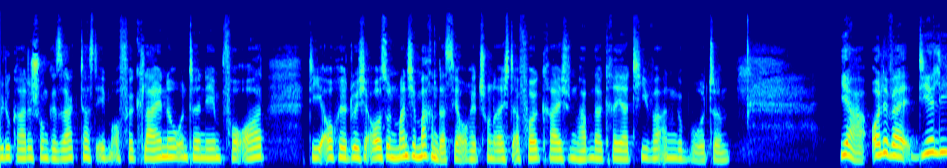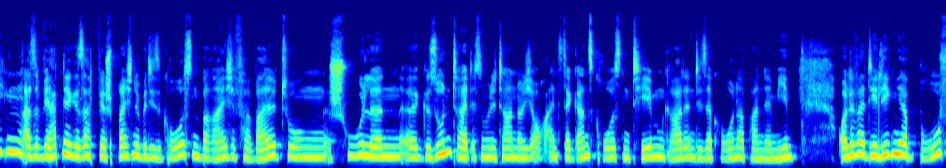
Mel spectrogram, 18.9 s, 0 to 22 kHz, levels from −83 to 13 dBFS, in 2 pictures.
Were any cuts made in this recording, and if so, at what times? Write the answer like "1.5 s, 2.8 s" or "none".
none

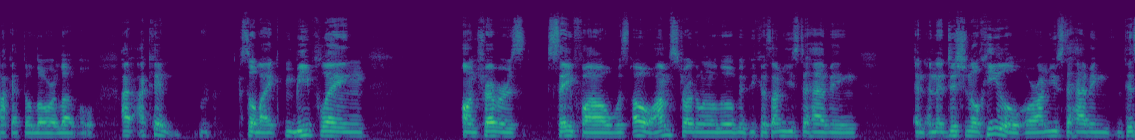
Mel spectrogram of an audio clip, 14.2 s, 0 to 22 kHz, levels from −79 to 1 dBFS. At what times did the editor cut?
1.5 s, 2.8 s, 7.8 s

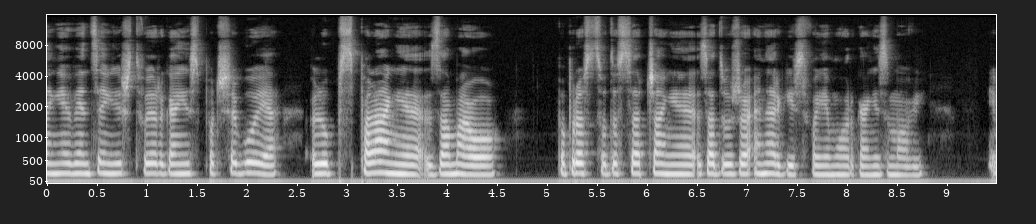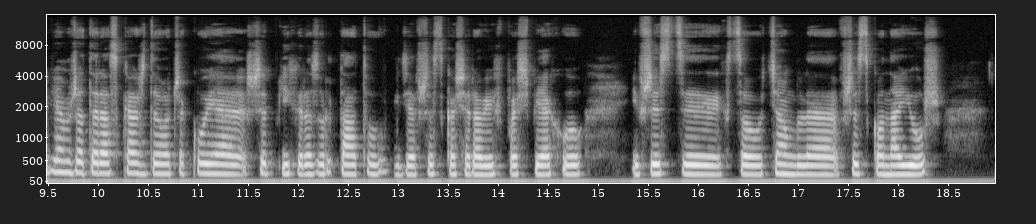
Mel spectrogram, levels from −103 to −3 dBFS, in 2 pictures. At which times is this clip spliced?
2.5 s, 9.3 s, 13.0 s

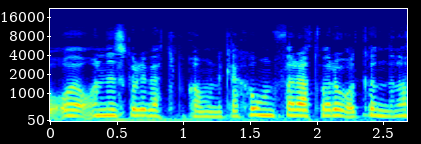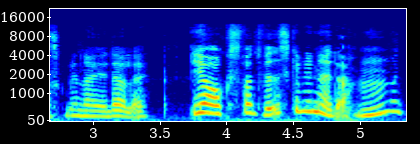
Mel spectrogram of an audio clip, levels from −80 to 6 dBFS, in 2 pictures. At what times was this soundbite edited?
none

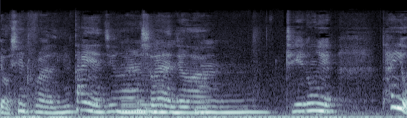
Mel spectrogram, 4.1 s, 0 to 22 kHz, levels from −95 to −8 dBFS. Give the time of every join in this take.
none

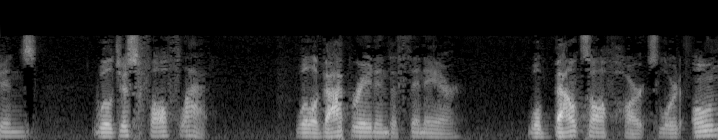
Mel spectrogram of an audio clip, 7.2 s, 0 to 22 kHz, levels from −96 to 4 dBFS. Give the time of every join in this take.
none

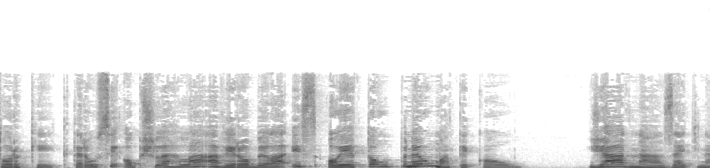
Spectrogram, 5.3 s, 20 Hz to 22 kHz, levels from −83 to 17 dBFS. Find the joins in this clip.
4.3 s

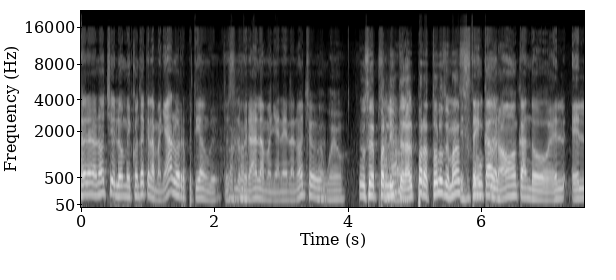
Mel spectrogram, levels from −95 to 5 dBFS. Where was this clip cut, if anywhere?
4.2 s

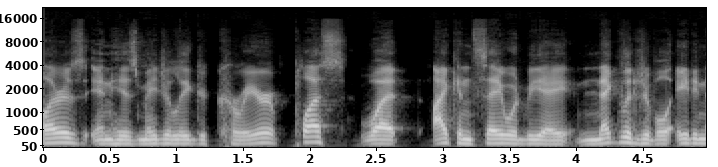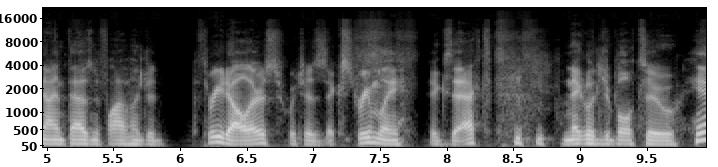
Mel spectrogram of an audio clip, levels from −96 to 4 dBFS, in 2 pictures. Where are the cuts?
8.8 s

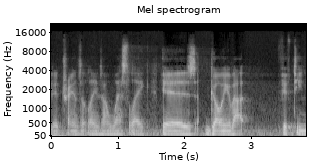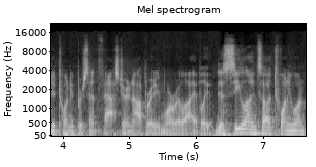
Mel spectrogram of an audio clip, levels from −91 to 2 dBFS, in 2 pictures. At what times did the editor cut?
6.2 s

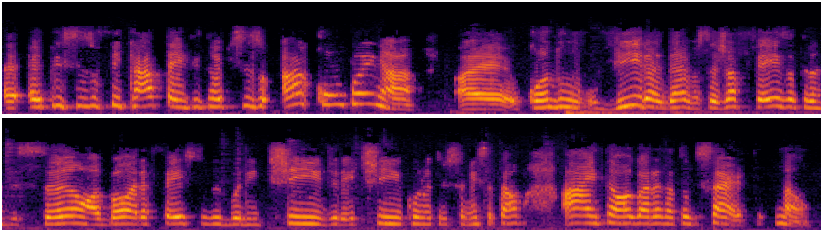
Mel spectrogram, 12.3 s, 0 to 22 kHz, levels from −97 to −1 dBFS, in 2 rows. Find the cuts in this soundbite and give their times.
none

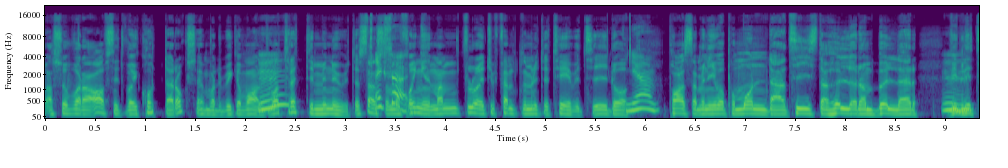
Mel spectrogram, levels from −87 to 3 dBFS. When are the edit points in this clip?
none

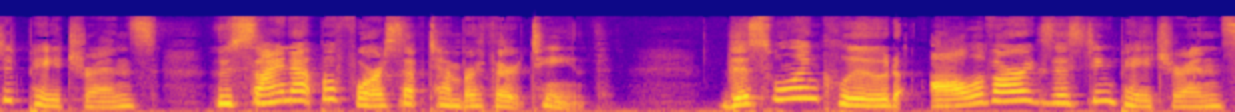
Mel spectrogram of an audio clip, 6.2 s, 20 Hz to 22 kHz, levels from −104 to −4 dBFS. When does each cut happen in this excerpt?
none

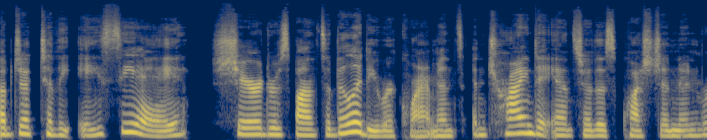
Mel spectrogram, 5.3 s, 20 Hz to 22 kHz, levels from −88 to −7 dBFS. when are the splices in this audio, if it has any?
1.4 s

